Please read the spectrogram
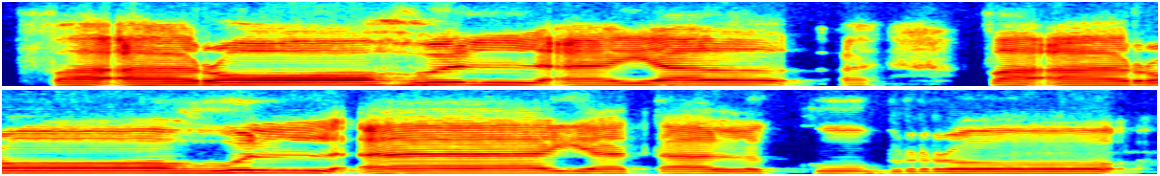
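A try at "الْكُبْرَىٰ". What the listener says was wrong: Kubro. Mana qalqalahnya? Jangan di ini. Jangan di skip. Biarkan dia kolkolahnya itu dengar jelas, baru pindah ke yang lain.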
